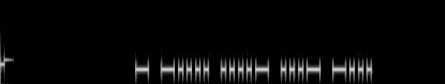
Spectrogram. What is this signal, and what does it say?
Morse code, heard as a keyed tone, about 28 wpm, 700 Hz. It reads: T64VB
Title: Five Challenging Letter-Number Combinations 28wpm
